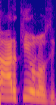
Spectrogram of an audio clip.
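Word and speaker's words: archaeology: মোডেশন ঠিক আছে ওকে আর্কিওলজি উচ্চারণটা হচ্ছে আর্কিওলজি কিন্তু বানানটা কিন্তু একটু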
